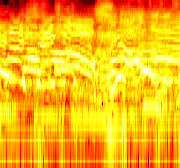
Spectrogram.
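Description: Several high-pitched young women's voices talking and exclaiming over one another, with background music underneath.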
